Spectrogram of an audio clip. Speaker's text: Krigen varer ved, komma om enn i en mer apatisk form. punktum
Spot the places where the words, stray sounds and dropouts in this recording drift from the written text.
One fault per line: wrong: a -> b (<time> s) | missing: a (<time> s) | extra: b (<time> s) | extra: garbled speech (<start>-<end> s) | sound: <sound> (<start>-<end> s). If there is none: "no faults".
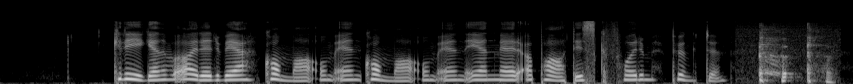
extra: komma om enn (3.6 s)
sound: cough (7.6-8.4 s)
